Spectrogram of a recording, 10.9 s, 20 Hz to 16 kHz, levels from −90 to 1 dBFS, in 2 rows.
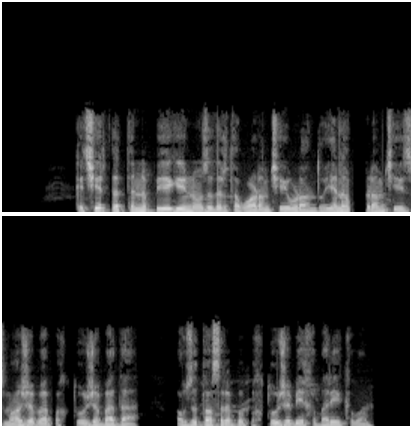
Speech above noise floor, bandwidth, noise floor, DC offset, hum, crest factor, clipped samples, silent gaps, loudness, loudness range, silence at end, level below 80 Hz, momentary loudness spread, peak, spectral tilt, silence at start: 68 dB; 8.2 kHz; -90 dBFS; under 0.1%; none; 18 dB; under 0.1%; none; -23 LUFS; 4 LU; 0.5 s; -58 dBFS; 11 LU; -6 dBFS; -5.5 dB/octave; 1 s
